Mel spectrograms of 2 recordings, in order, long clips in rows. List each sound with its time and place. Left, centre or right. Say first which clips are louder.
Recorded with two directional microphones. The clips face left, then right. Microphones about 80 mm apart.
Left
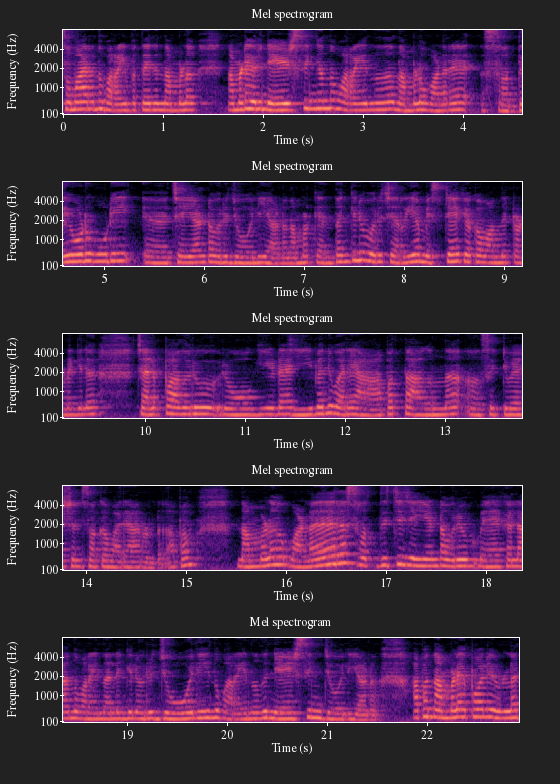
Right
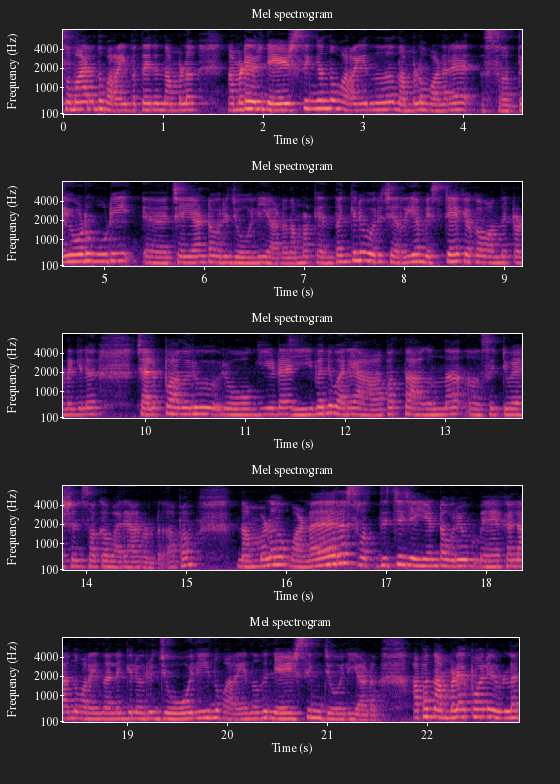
0.0 s a woman's voice: left 3 dB; left
15.5 s a woman's voice: left 2 dB; left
